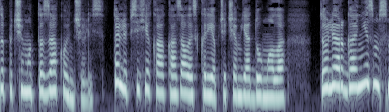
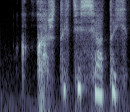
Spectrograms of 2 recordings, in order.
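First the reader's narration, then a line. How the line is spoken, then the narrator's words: Sighing. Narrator (Russian): вздохнула я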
